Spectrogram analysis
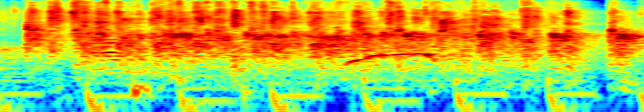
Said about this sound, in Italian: Allora, grazie, quindi fatevi un applauso.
